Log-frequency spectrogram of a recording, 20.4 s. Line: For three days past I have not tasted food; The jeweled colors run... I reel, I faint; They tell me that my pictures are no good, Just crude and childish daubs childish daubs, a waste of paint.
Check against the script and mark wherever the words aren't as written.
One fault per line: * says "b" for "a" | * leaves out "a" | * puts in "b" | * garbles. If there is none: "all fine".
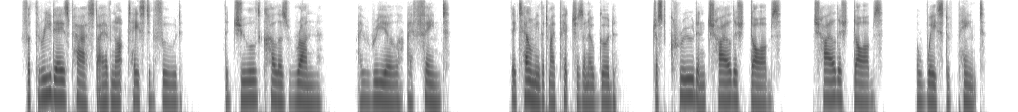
all fine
